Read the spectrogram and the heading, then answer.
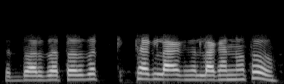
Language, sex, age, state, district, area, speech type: Bengali, female, 60+, West Bengal, Darjeeling, urban, conversation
